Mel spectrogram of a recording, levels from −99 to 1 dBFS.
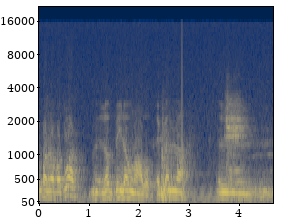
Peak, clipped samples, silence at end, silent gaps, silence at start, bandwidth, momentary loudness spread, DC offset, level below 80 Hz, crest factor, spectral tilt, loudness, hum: -12 dBFS; under 0.1%; 0 s; none; 0 s; 7.2 kHz; 13 LU; under 0.1%; -50 dBFS; 12 dB; -9.5 dB/octave; -24 LUFS; none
